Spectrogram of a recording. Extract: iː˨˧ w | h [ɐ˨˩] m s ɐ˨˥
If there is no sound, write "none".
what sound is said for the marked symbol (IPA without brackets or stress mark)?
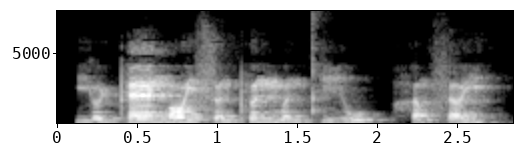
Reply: ɐ˨˩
